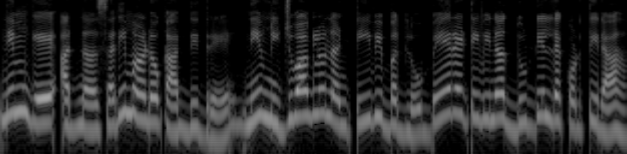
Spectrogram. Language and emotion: Kannada, surprised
